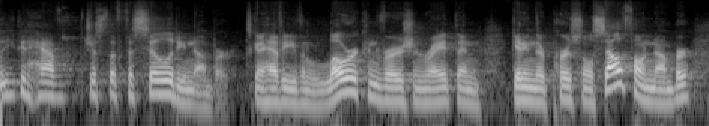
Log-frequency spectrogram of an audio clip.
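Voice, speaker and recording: Male presenter, mid-pitched, casual and lively, acts out quoted phone calls. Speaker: self-storage investing speaker. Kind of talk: conference talk.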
